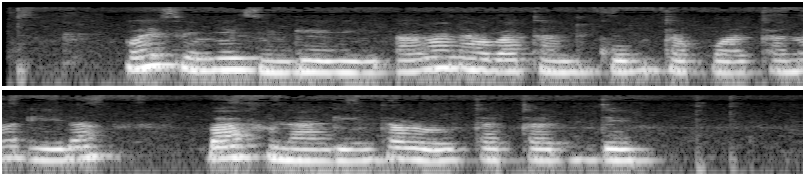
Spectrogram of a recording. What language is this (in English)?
Ganda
